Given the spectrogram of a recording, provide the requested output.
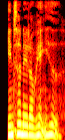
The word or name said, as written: internetafhængighed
